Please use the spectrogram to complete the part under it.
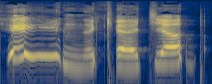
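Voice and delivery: stretched, loud and slow; slow drawn-out answer. Real, not acted. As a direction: drag the words out playfully.

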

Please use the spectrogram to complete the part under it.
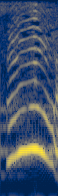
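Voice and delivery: a big, high joyful "woo"; loud high whoop. Real, not acted. Host cheering her listeners with a loud whoop. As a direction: let out a delighted cheer.

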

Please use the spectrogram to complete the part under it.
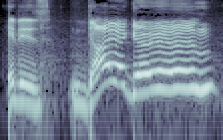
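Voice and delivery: high, long-drawn announcer build; Oprah. Acted. Host introducing Guy Again on request, drawn-out high announcement. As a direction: stretch the name into a big show introduction. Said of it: "I try to say it like Oprah".

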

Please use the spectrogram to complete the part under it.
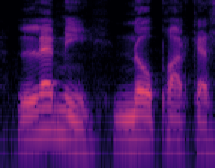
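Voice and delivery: slow, careful LET ME KNOW; measured, separated words on "Let Me Know"; said slowly. Shown as a demonstration. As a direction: spell out "Let Me Know" by ear, slowly and deliberately. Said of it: "I'm gonna say this slowly".

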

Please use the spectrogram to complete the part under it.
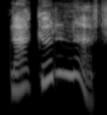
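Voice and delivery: high, pointed dismissal; dissatisfied. Retold or imitated. Looking at the world, scoffing not good enough. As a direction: scoff at how things are. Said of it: "you're like".

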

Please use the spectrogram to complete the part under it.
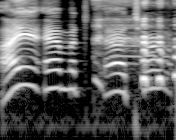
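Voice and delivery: high-pitched imitation through laughter; laughing, squeaky mimicry; mock old lady. Mimics her old lady attempt.

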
